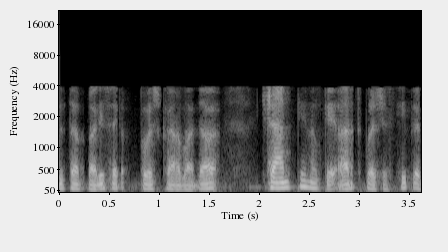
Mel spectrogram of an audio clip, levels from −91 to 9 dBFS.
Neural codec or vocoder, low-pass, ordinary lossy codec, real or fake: codec, 16 kHz, 1 kbps, FreqCodec, larger model; 7.2 kHz; AAC, 16 kbps; fake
